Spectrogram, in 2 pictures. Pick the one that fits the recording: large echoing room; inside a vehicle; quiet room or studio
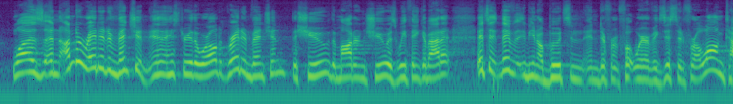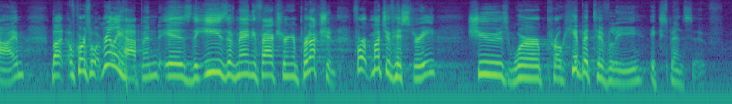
large echoing room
